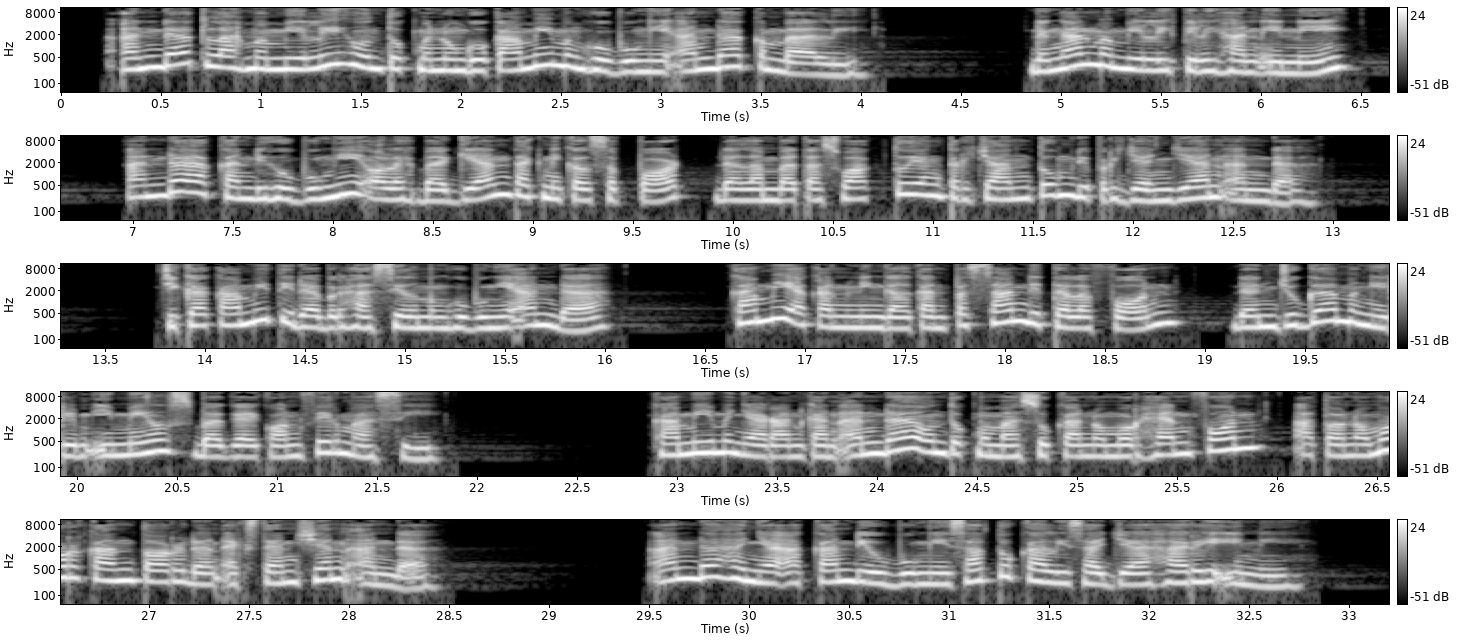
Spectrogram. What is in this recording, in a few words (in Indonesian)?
Bahasa Indonesia Female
